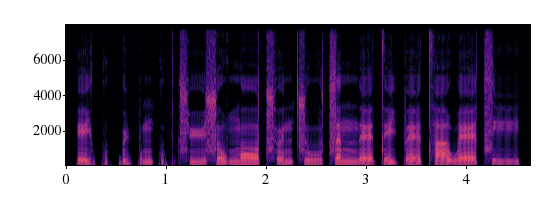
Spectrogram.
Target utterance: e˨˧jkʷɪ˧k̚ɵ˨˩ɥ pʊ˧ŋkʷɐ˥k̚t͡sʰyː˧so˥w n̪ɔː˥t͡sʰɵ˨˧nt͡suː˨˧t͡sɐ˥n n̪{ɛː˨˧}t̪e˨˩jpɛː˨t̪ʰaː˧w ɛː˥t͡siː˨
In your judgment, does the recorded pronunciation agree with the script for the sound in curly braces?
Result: yes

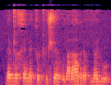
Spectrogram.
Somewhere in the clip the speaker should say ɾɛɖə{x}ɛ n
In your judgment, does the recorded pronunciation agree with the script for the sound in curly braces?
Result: yes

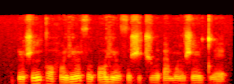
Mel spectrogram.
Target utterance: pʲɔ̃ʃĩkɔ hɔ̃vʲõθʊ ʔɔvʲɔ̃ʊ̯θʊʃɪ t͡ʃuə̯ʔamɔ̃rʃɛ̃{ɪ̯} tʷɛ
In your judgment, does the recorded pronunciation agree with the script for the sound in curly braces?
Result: yes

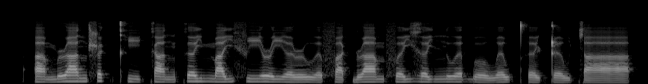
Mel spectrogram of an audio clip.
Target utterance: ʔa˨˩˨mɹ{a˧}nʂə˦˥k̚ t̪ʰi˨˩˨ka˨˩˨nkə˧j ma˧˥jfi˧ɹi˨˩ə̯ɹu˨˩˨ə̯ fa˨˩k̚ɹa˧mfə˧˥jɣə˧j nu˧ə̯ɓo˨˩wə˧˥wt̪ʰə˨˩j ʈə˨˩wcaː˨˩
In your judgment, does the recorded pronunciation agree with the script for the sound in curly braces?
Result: yes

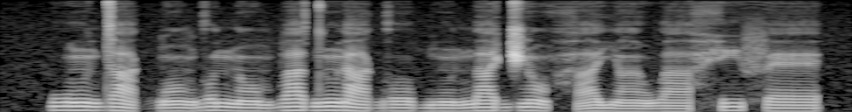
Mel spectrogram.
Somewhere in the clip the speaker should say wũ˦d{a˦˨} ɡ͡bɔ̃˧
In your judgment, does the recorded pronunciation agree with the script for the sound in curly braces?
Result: yes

